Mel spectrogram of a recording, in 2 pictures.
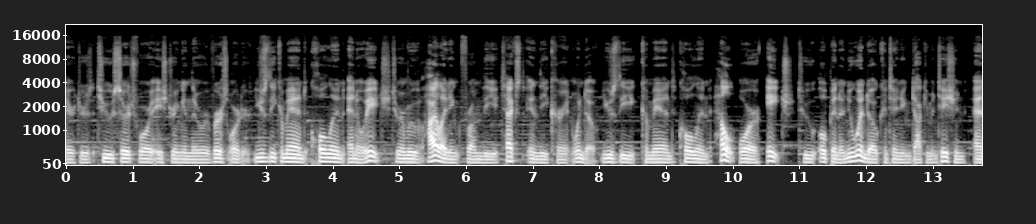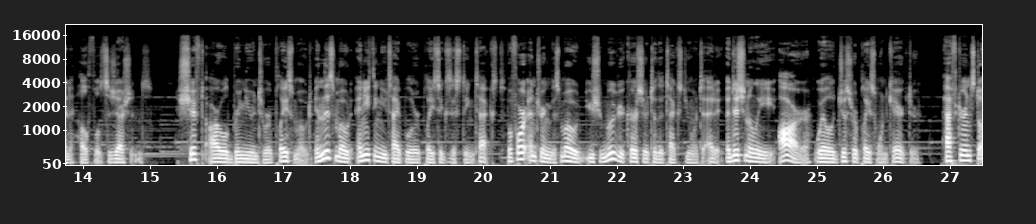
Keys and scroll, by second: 4.8 typing, 10.0-10.7 typing, 20.0 shift+r, 25.3 r.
